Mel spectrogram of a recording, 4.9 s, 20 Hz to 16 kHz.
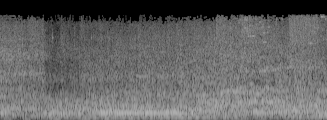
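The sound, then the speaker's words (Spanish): Engines of a speeding car and truck during a reckless overtaking chase in a 1990 action film, heard as a loud, steady roaring drone that holds without a break throughout. “Tanto el turismo como el camión van a toda velocidad llevando a cabo adelantamientos temerarios.”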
